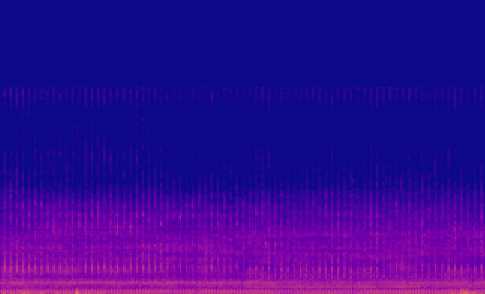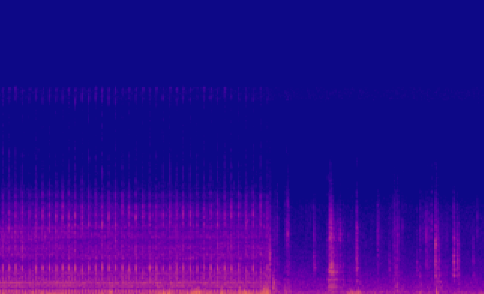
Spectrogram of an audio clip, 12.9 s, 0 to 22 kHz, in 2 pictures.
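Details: Unidentified belt-drive Garelli moped, possibly Brianza, with M48/M56 Laura-type two-stroke engine, started using a drill: rough, uneven two-stroke rattle with raspy popping for about ten seconds before cutting out; visible exhaust leaks from all directions.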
